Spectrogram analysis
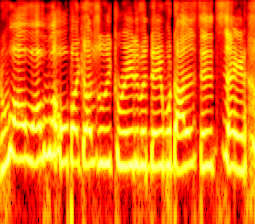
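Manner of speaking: high-pitched, gushing amazement; amazed. Acted. Player suddenly gets creative powers, amazed. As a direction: let the wows soar up high.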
